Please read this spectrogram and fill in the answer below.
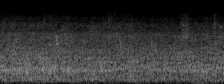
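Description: Pot of yak-meat pilaf cooking with a steady hiss of steam and sizzling.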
